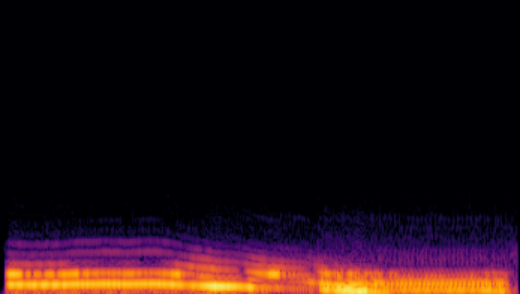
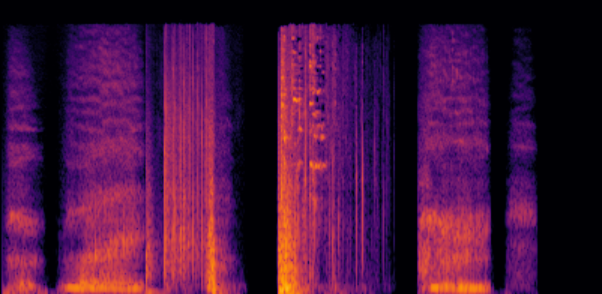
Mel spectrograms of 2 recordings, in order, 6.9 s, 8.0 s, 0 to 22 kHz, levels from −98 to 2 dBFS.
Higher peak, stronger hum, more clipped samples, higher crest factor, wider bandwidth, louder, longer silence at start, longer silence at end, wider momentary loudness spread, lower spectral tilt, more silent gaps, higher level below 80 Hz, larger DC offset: about the same, -2 dBFS vs -4 dBFS; neither; neither; second, 14 dB vs 26 dB; second, 0.6 kHz vs 16 kHz; first, -17 LUFS vs -26 LUFS; about the same, 0.05 s vs 0.05 s; second, 0.15 s vs 1.05 s; second, 11 LU vs 24 LU; first, -23.5 dB/octave vs -4 dB/octave; second, none vs 3.30-3.68 s, 5.29-5.54 s; first, -20 dBFS vs -36 dBFS; neither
